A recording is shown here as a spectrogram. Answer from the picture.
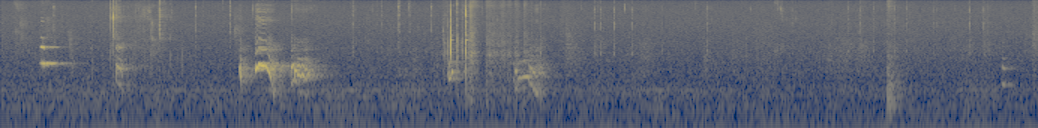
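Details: Male Morkie whimpering indoors: a few thin, wavering high whines, the clearest early on, then fading to quiet with occasional rustles and thumps.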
